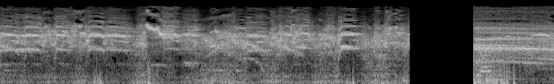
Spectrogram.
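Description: Lutino rump parrots at a Sunday bird market in Bahawalpur, loud close shrill squawks and squeals in a dense overlapping chorus that cuts out briefly near the end.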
